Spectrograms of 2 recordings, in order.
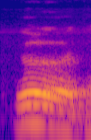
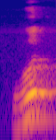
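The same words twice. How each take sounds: First: "Good" louder and falling, with a voiced final d; clear final sound. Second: "Good" cut short with a rising Vietnamese tone, like "gút"; common mispronunciation. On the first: Teacher models the right word, "Good" with clear falling vowel and final d. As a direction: draw out the vowel in "Good" and release the d. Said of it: "mình nên đọc rõ âm cuối ra". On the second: Teacher tests the common learner reading, "Good" mispronounced short and rising. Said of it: "Mọi người hay đọc là good đúng không?". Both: Shown as a demonstration.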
